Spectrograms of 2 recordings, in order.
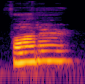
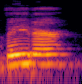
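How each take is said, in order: First: It sounds like 'fodder', with an f-like start. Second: It starts with v and rhymes with 'trader'. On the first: The speaker calls it right. "Vader is spelled like father in Dutch, but it's not pronounced the same" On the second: The speaker calls it wrong. "and not Vader"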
